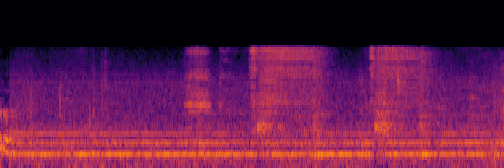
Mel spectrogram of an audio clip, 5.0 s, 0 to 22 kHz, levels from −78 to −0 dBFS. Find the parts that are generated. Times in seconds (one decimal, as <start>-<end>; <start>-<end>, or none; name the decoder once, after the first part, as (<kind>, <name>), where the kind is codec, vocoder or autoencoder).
0.8-3.8 (vocoder, BigVGAN v2)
